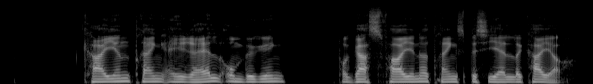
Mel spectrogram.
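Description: Nothing stood out as a technical fault on listening to the recording.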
